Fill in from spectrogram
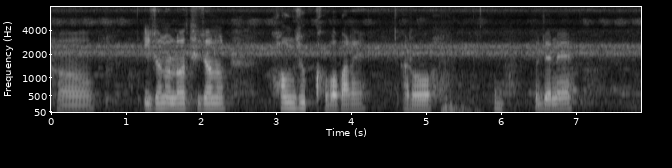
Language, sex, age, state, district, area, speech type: Assamese, male, 18-30, Assam, Nagaon, rural, spontaneous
